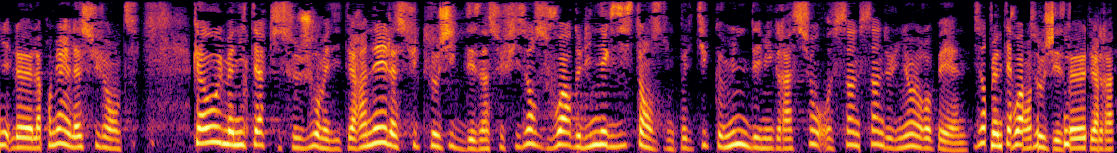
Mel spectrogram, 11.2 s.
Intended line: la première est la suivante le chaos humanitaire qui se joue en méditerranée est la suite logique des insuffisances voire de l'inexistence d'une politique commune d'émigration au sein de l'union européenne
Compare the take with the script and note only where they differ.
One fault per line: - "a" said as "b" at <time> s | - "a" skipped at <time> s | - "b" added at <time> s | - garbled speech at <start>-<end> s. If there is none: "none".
- "le" skipped at 1.4 s
- "sein" added at 8.6 s
- garbled speech at 9.7-11.1 s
